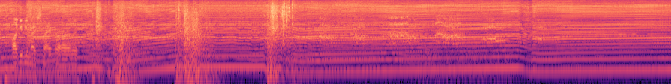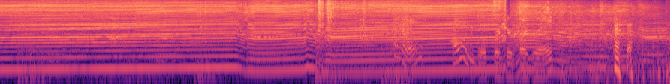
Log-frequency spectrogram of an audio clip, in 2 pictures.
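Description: A motorbike engine hums steadily, revving up and down as gears change.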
